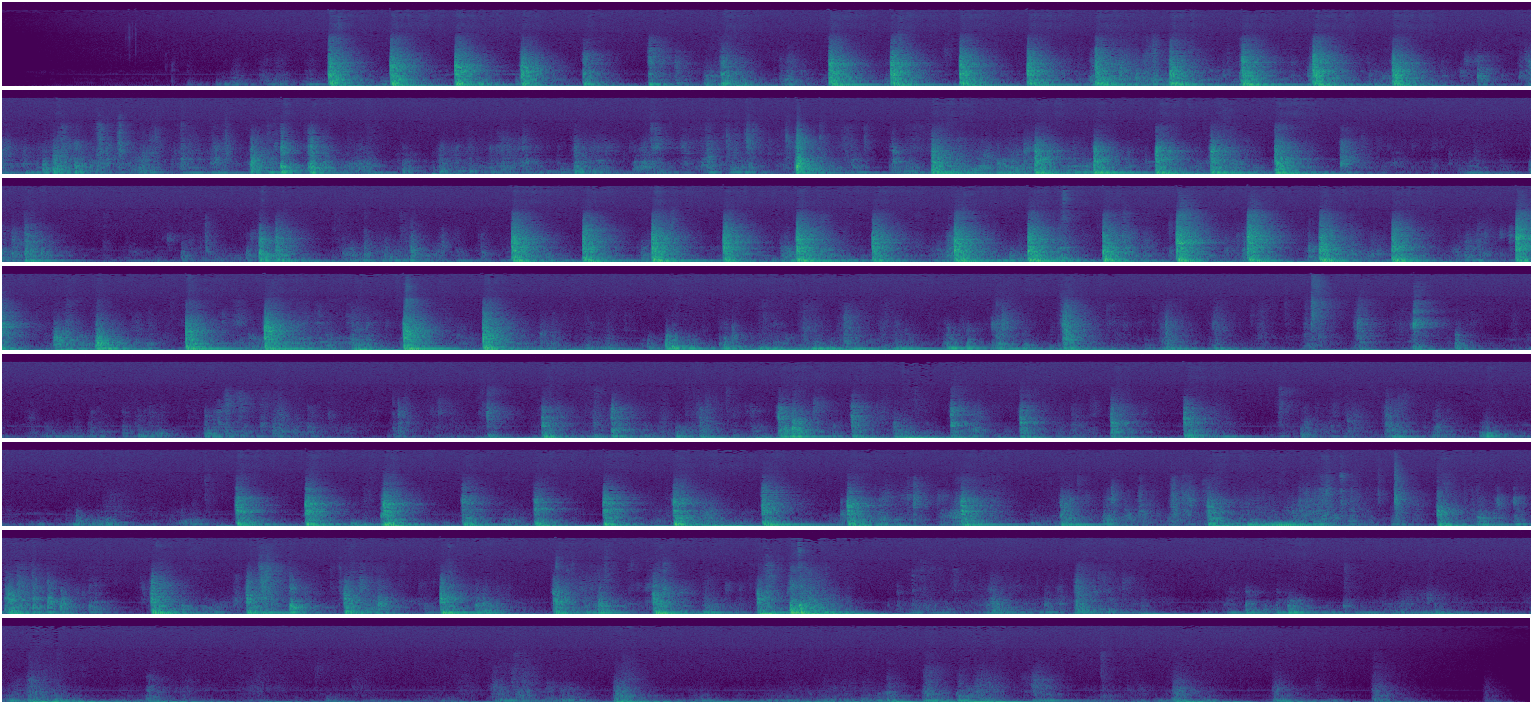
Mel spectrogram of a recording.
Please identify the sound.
Binaural field-recording of my upstairs neighbors stomping from early in the morning until late in the afternoon. The recording is made in the bathroom, so, you can hear an interesting reverb and resonances.
binaural, stomp, neighbors, field-recording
